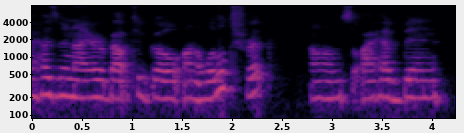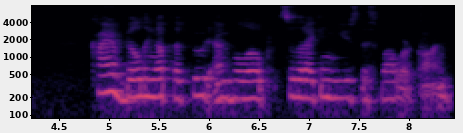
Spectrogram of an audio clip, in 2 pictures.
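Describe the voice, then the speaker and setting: A woman's medium-pitched voice with an American accent, flat and monotone, at a fairly quick pace. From Florida. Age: 30s. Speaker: budgeting vlogger. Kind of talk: casual tutorial.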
